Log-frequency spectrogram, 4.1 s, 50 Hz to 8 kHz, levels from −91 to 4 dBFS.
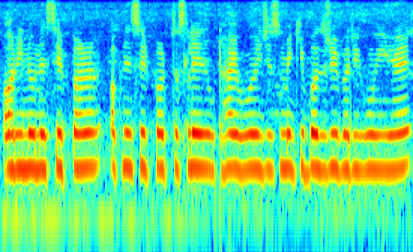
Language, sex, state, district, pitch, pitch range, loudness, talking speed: Hindi, female, Himachal Pradesh, Shimla, 270 Hz, 265-275 Hz, -15 LUFS, 245 wpm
